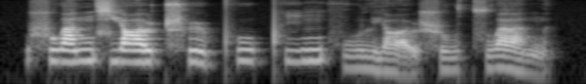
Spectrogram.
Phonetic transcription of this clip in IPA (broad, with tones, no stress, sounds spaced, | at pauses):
ʂ w a˥ n ɕ j ɑ˥ ʊ̯ ʈ͡ʂʰ ɻ̩˥˩ pʰ u˥ pʰ i˥ ŋ f u˧˥ l j ɑ̰˨˩ ʊ̯ ʂ u˧˥ t͡s w a˥˩ n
